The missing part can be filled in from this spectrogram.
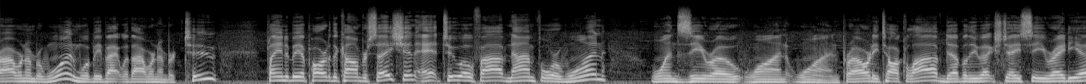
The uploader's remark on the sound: takes phone call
